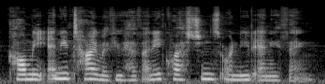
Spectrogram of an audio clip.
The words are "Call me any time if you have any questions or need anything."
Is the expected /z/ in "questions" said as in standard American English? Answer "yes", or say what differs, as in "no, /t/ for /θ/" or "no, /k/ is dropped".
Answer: yes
